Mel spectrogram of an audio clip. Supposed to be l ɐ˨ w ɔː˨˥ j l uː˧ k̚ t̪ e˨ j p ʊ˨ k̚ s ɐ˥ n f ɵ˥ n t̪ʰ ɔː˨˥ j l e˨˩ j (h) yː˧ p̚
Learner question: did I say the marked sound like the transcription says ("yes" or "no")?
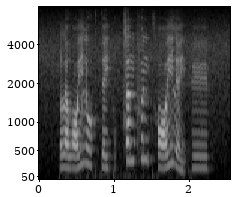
no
